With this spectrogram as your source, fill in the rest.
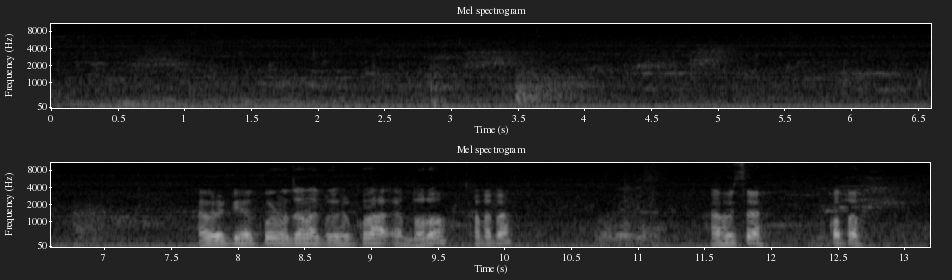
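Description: Water sprinkles and patters onto a water surface.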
